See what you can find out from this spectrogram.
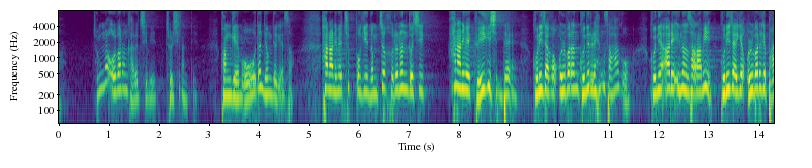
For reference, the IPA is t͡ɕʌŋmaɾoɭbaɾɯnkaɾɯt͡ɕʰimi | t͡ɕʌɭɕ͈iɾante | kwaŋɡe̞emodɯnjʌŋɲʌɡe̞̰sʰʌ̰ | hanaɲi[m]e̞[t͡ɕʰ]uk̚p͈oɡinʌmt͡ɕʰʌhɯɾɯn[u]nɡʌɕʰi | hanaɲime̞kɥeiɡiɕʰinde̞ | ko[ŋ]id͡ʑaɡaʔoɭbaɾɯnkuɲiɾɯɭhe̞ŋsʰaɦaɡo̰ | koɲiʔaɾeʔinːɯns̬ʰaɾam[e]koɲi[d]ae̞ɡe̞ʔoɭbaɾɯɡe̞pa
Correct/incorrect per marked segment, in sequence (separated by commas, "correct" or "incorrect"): correct, correct, incorrect, incorrect, incorrect, incorrect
